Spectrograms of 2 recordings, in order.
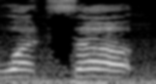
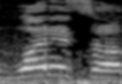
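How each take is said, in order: First: The first two words are contracted together. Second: All three words are said in full. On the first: "no more what's up" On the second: "no more what is up"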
